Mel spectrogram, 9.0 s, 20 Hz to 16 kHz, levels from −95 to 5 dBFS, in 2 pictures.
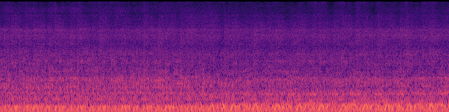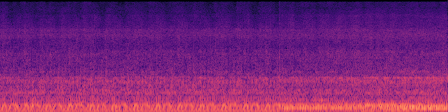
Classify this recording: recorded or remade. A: remade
